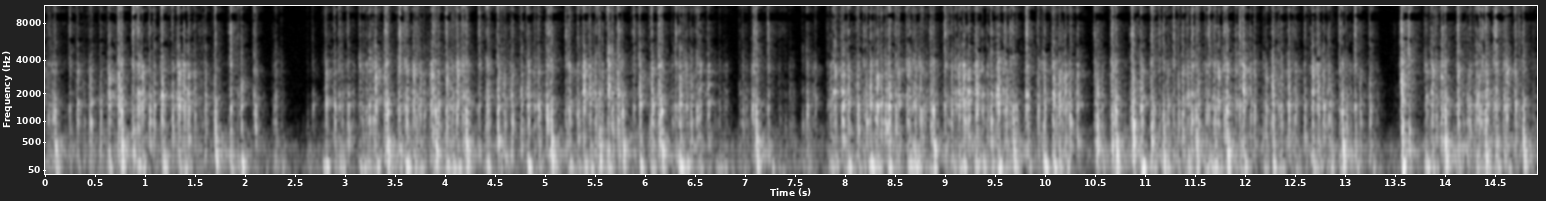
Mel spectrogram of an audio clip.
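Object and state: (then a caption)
Mechanical keyboard being typed on. Fingertips of both hands type continuously on a SteelSeries Apex 7 TKL mechanical keyboard with Red switches, black plastic keycaps on a metal plate, and a hollow RGB-backlit case resting on a desk. The result is a dense stream of short, bright plastic clacks with a low thock underneath, broken only by brief pauses.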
